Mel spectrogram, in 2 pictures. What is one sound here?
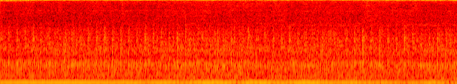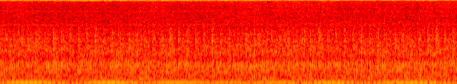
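Tyres rumble on a smooth road.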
